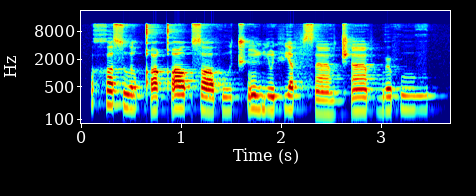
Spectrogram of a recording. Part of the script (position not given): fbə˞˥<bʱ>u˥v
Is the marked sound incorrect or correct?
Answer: incorrect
